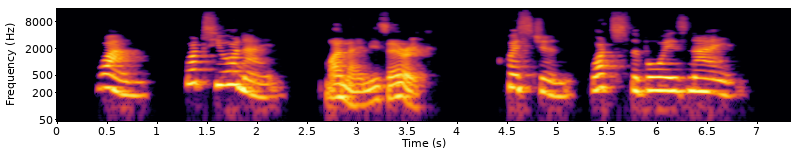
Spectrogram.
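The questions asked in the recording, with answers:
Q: What's the boy's name?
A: Eric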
